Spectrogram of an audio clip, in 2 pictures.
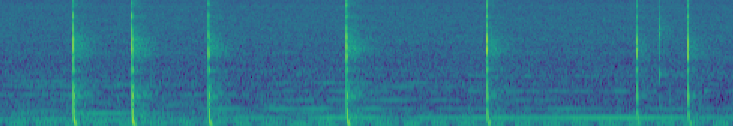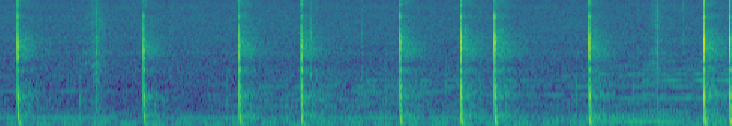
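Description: Soft, steady background music with a series of sharp, irregular taps of a stylus on a drawing tablet as words are handwritten.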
